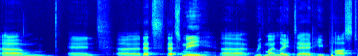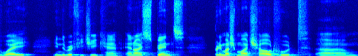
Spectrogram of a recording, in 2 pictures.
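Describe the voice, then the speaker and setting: A man with an Australian accent talks at a very slow pace, his tone dark and mellow. His pitch is medium, with ordinary variation. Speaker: startup founder. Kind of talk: conference talk. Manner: halting, many fillers.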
